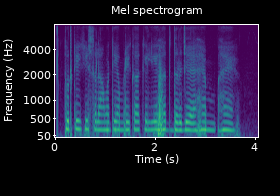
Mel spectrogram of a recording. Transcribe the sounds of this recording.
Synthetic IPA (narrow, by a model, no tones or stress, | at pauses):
t̪ʊɾkikisɐlaːmət̪iɐmɾiːkakelieɦɐd̪ːɐɾd͡ʒeɛɦɛmɦɛ̃ː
